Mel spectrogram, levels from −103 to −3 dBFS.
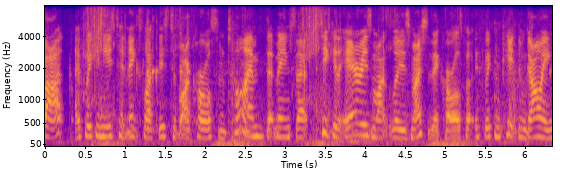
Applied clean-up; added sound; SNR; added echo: none; Chewing, mastication; 16 dB; none.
